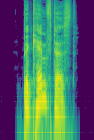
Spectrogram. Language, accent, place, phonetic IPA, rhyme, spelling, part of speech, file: German, Germany, Berlin, [bəˈkɛmp͡ftəst], -ɛmp͡ftəst, bekämpftest, verb, De-bekämpftest.ogg
- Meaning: inflection of bekämpfen: 1. second-person singular preterite 2. second-person singular subjunctive II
